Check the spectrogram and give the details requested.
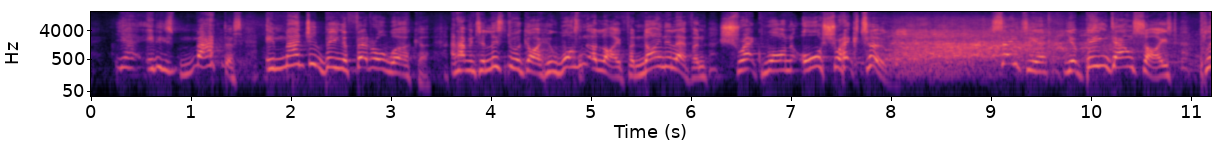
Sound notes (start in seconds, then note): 7.9 audience laughing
